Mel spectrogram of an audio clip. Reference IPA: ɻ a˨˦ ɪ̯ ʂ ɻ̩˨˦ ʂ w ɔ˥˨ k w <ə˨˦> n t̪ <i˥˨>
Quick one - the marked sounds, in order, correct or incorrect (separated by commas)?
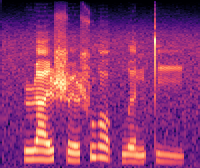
correct, incorrect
